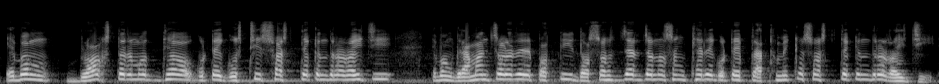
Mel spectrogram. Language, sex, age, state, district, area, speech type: Odia, male, 18-30, Odisha, Bhadrak, rural, spontaneous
